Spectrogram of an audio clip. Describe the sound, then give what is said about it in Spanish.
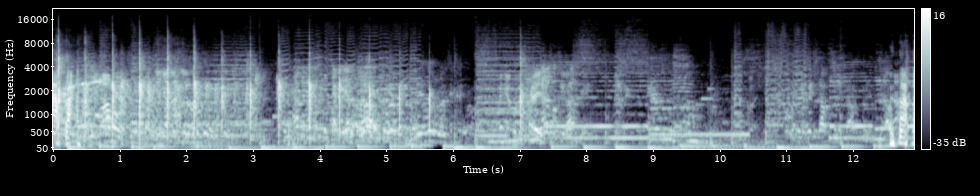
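An audience claps steadily on request for another round, a dense rattling wash of hands with a few sharper claps standing out, while voices and some tonal sound carry on over it. “Quizá yo los aplausos no le dan el mismo vigor que le daban la primera vez, ¿no?”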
